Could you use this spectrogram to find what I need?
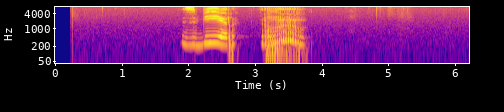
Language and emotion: Russian, positive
